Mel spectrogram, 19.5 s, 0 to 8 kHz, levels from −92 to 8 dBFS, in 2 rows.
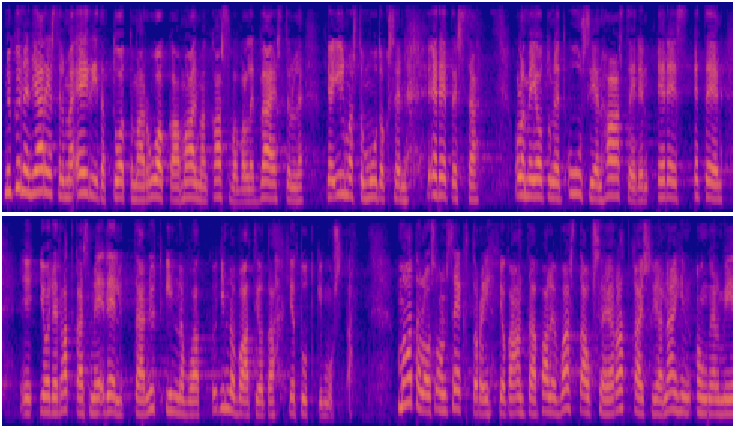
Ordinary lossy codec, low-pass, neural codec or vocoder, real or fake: none; 7.2 kHz; none; real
